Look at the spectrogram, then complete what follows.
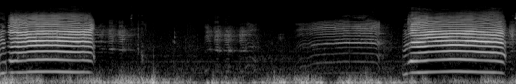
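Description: Mini Nubian goats bleating: two loud, drawn-out bleats of about a second each, one at the start and one near the end, with a fainter, shorter call between them.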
